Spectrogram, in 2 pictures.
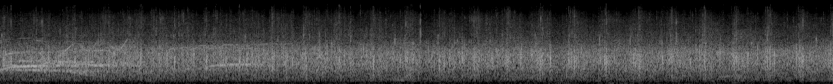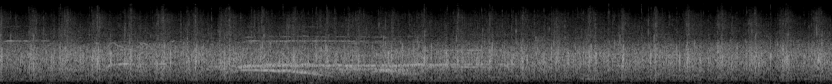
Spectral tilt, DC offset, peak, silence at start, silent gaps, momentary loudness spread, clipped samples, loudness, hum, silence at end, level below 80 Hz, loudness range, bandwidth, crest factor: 0 dB/octave; under 0.1%; -10 dBFS; 0 s; none; 3 LU; under 0.1%; -27 LUFS; none; 0 s; -68 dBFS; 2 LU; 19 kHz; 18 dB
